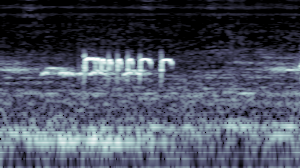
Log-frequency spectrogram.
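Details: Local zebra dove (perkutut) delivering one short song phrase: a soft lead-in coo followed by a quick stuttering series of clipped cooing notes ending on a longer note.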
